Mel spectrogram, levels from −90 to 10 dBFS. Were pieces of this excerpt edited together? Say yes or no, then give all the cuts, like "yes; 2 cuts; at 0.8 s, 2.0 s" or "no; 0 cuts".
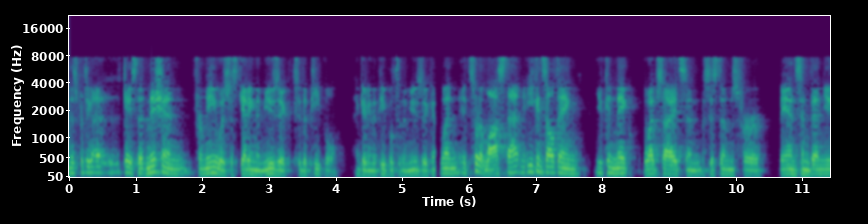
yes; 3 cuts; at 2.5 s, 5.5 s, 7.8 s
